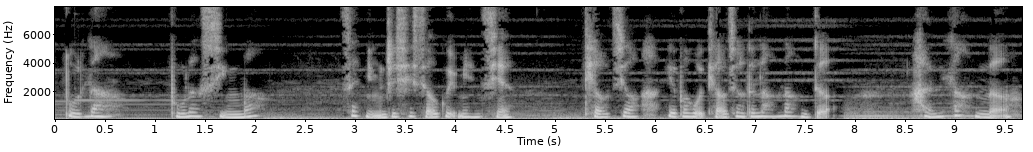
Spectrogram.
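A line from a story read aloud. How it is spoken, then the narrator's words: Laughing. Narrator (Chinese): 我笑着说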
